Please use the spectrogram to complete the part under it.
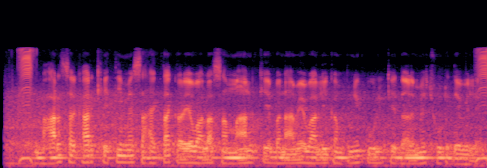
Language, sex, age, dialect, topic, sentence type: Bhojpuri, male, 18-24, Northern, agriculture, statement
